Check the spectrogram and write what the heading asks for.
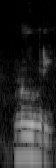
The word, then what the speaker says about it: moody: ooh moody together moody moody where's the stress the loud long moody moody the stress on the first one moody moody ooh moody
